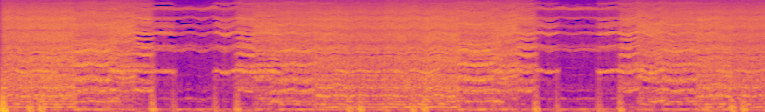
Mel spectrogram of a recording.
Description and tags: A squeeky, worbly, industrial sound.
machinery, factory, mechanical, squeeky, noise, industrial, weird, robotic, robot, machine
